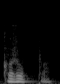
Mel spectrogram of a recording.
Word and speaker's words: cluppo: years later she created her own project uh kurupo so it's uh spelled club but it's uh pronounced grupo so it's her signature thing yeah krupa is the sound which pigeons make in japanese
